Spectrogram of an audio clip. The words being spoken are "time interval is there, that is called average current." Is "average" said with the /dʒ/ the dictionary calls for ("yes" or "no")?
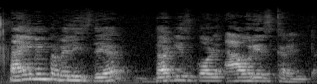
no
